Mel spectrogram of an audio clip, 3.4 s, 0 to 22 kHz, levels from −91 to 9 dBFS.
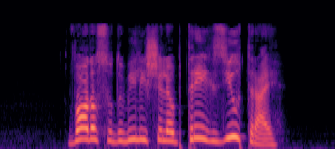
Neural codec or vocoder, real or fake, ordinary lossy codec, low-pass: none; real; MP3, 64 kbps; 10.8 kHz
